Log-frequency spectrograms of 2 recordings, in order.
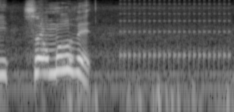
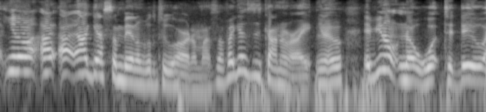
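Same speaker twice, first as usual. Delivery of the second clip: ordinary delivery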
